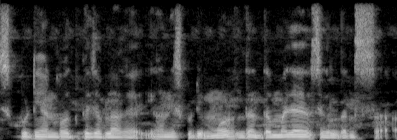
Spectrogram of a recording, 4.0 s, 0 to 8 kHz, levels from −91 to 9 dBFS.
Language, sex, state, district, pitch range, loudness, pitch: Hindi, male, Bihar, Kishanganj, 95-105 Hz, -17 LUFS, 100 Hz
